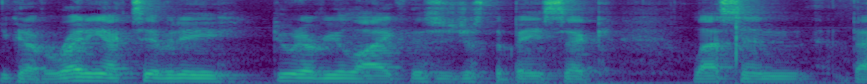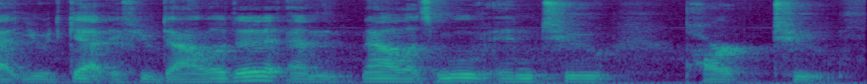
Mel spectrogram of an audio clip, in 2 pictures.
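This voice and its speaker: Speaking at a fairly quick pace with fairly even intonation, a man with a fairly low voice is heard over audible room echo. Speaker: ESL teacher. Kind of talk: tutorial. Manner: fast; casual, conversational.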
